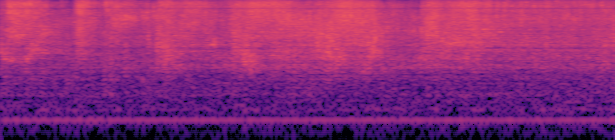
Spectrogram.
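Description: Chicken pieces sizzling in oil and masala in a nonstick wok on medium-high heat, stirred and turned with a silicone spatula, the hiss swelling and fading with each stir. The chicken is being browned until its water dries off.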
